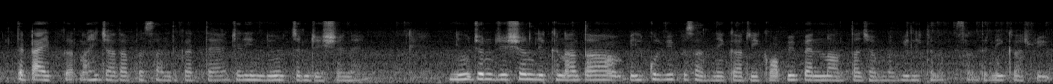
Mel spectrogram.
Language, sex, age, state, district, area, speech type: Punjabi, female, 18-30, Punjab, Gurdaspur, urban, spontaneous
